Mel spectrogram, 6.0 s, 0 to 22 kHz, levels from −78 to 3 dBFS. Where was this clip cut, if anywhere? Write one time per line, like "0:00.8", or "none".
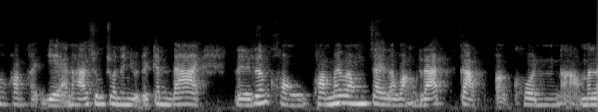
0:04.6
